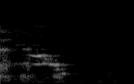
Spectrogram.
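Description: A cat sitting on a small boy's lap under a tree meows once, a brief, fairly clear call that fades away, followed by a short sharp onset at the very end.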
